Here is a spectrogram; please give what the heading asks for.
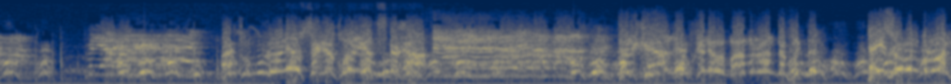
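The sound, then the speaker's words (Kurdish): A dog barking and yipping in a Kurdish-dubbed animated series, the excited, whimpering yelps mixed with a loud, distressed human voice crying out. “وای وای، وەرە فریام کەون سەگ.”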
